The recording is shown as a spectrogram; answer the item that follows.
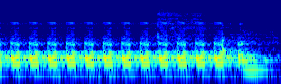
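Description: A text-to-speech cartoon voice drawing its 'no' out into a fast stutter on one steady buzzing pitch, about eight pulses a second, played through a computer's speakers; it cuts off shortly before the end.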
